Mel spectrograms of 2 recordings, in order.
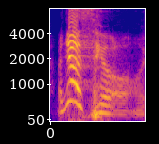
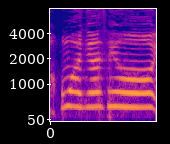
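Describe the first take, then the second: First: Loud, firm hello at normal pitch; confident greeting. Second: Simper the greeting in a high voice; gushing timid greeting. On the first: Coach showing the right way to greet, loud and confident. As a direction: project the greeting boldly and firmly. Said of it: "이렇게 해주시면 됩니다". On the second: Coach showing the wrong way to greet, high and gushy. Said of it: "이러시면 안 되는 거죠". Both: Shown as a demonstration.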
